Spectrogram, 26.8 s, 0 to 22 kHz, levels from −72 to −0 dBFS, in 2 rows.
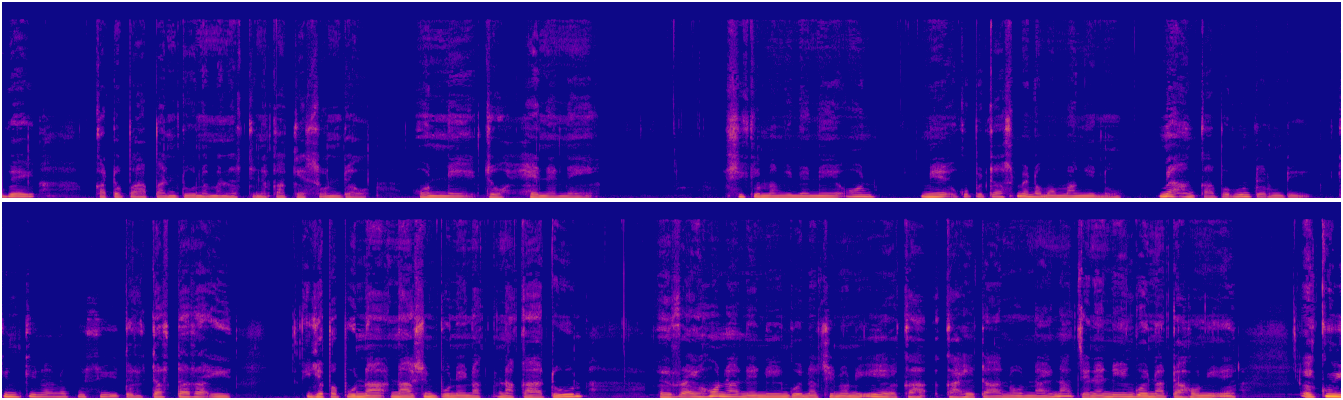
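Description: No technical faults are audible.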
